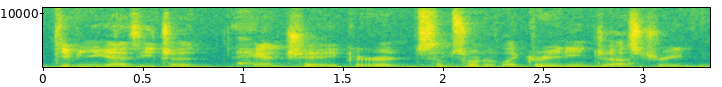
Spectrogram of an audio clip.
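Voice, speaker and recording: A man narrating as game master in a tabletop game, loose and relaxed with lots of fillers. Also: lowish voice, quick pace, vocal fry, noisy background.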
